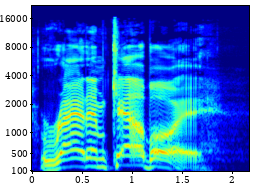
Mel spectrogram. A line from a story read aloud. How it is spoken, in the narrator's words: a skeleton with red hair, the jaws open and yelling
